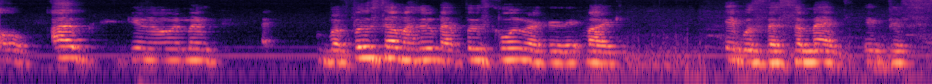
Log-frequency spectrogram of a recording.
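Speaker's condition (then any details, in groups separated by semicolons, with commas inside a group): Cerebral palsy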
